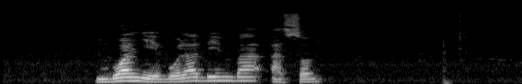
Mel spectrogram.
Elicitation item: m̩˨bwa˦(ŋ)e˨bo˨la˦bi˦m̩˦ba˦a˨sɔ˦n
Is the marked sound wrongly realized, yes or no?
yes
